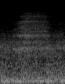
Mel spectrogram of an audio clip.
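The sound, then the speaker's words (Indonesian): A steady, rumbling roar of a train passing on rails near a boarding house, continuous and fairly loud through the brief moment, with no one speaking. “suara kereta ya ya kosan gue hampir dekat dengan rel kereta jadi sorry kalau misalnya ada suara kereta lewat mohon dimaklumi”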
